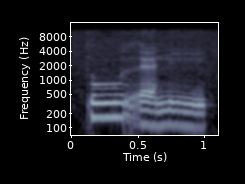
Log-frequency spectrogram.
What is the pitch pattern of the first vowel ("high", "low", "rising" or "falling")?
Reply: high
